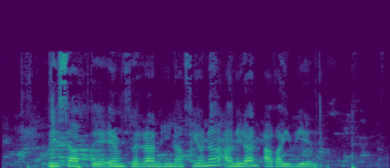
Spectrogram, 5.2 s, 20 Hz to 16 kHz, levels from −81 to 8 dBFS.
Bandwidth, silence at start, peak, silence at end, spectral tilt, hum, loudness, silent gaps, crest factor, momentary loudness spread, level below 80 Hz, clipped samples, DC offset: 11.5 kHz; 0.25 s; -2 dBFS; 0.45 s; -5.5 dB/octave; none; -17 LUFS; none; 16 dB; 19 LU; -44 dBFS; under 0.1%; under 0.1%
